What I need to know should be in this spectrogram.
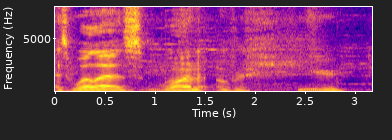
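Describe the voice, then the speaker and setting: Music plays in the background. A man speaks with a fairly low pitch. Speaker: car enthusiast. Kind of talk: casual how-to narration.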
